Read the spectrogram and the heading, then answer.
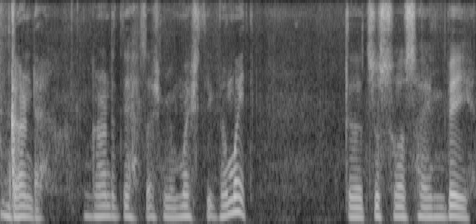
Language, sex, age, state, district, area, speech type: Kashmiri, male, 30-45, Jammu and Kashmir, Baramulla, rural, spontaneous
